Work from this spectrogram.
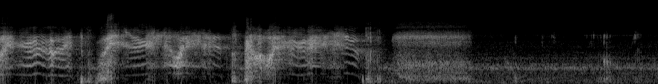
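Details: Angry domestic cat giving loud, wavering caterwauls for about three and a half seconds, drawn-out harmonic yowls rising and falling, with short clicks and a brief hissy noise burst before the sound fades to quiet.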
